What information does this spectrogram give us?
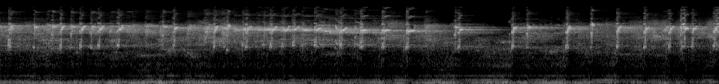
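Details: Lovebirds produce a steady stream of piercing high chirps and twitters, fast and irregular, with a brief lull near the middle.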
